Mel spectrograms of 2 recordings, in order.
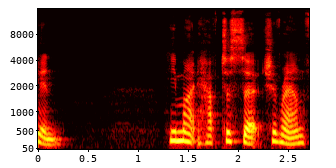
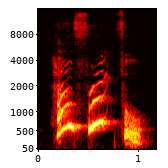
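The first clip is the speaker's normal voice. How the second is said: much higher, louder, slow ladylike cry; shocked cry; 6 dB louder, slower than usual. A narrator's reading. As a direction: shriek it like a prim lady in shock. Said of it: "cried Missus Bee".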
